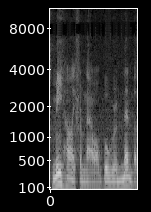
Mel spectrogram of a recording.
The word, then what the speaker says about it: Mihai: then I've got here, it's actually Mihai is how you pronounce his surname. So apologies to Laszlo. It's Mihai from now on.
